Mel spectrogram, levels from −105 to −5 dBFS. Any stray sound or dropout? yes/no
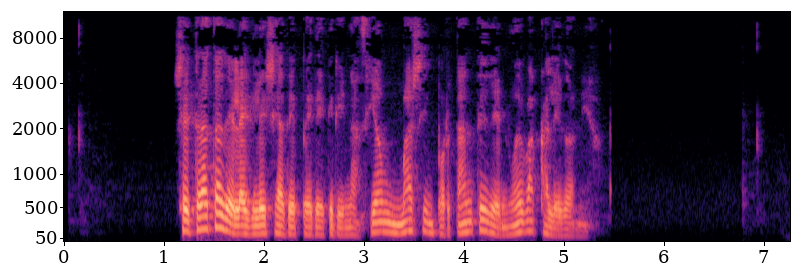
no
